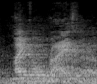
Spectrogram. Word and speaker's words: mycorrhiza: Mycorrhiza, if I'm pronouncing it correctly. Mycorrhiza, okay.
